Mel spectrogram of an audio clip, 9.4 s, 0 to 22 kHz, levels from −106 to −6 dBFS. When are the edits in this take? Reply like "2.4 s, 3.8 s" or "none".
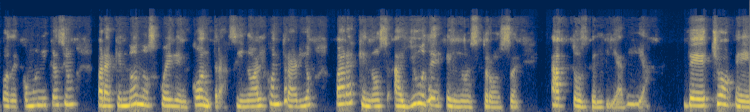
none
